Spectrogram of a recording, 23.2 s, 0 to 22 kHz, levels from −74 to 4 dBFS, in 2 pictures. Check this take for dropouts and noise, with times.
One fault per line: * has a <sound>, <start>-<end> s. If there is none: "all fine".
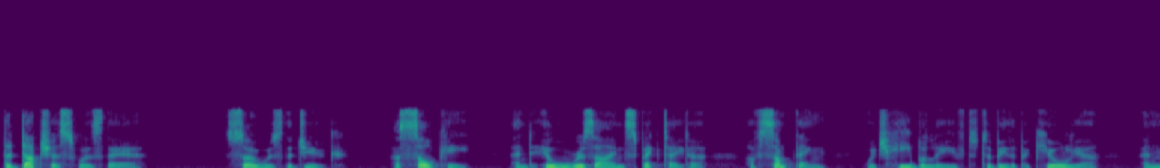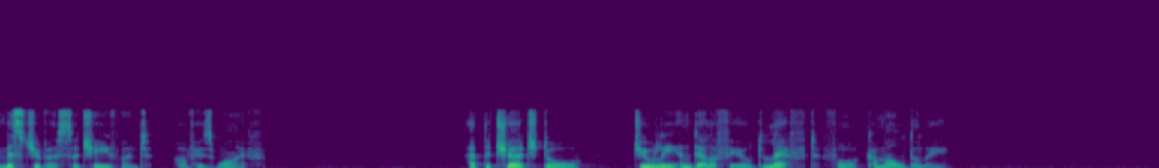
all fine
